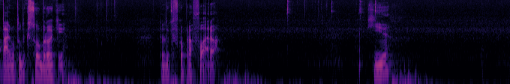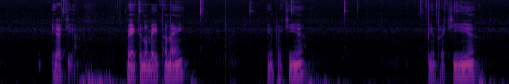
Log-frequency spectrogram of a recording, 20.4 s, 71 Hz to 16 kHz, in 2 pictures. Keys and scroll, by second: 1.5 [, 5.9 \, 12.0 ], 14.8 ], 18.7 \.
